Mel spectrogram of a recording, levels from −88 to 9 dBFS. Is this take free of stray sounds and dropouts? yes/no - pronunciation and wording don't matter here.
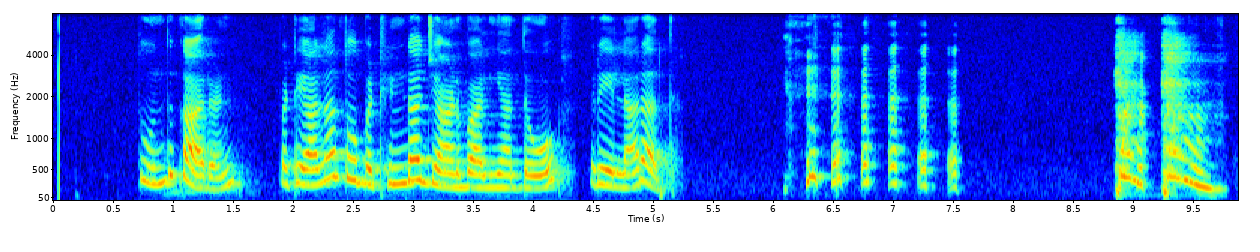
no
